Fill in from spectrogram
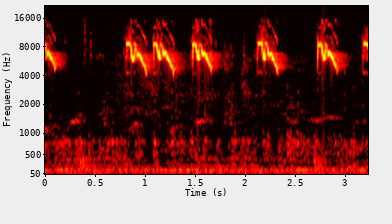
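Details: High, piercing Oriental white-eye notes, sounded to lure birds: paired downward-slurred chirps repeated about twice a second against a quiet low background hum.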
